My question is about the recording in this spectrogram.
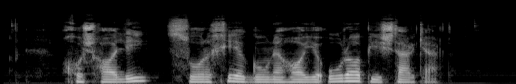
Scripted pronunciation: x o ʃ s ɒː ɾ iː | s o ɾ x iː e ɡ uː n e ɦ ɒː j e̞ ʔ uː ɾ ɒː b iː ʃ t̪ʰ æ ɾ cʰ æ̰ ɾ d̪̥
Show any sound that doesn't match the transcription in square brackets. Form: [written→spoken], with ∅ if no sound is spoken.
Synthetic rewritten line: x o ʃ [s→h] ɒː [ɾ→l] iː | s o ɾ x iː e ɡ uː n e ɦ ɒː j e̞ ʔ uː ɾ ɒː b iː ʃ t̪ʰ æ ɾ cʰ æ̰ ɾ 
